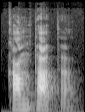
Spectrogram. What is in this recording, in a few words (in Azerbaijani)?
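"kantata", Azerbaijani; Orfoqrafiya Lüğəti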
